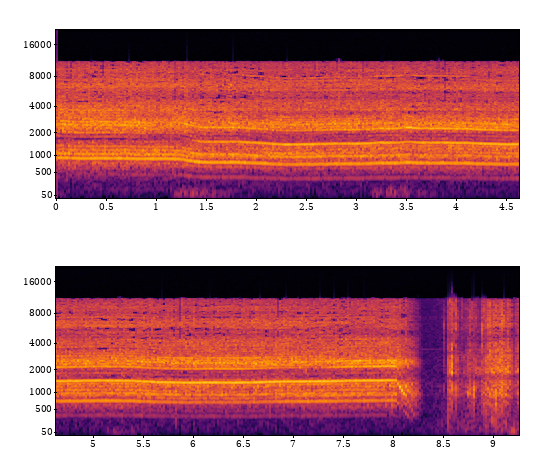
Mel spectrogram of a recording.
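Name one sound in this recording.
A small petrol engine drones loudly and steadily close by, then cuts off.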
